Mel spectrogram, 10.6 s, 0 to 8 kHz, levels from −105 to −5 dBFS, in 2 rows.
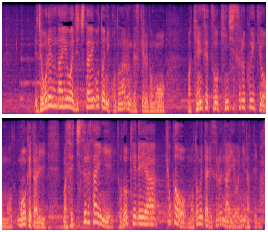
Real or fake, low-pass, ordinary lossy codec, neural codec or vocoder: fake; 7.2 kHz; none; vocoder, 24 kHz, 100 mel bands, Vocos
